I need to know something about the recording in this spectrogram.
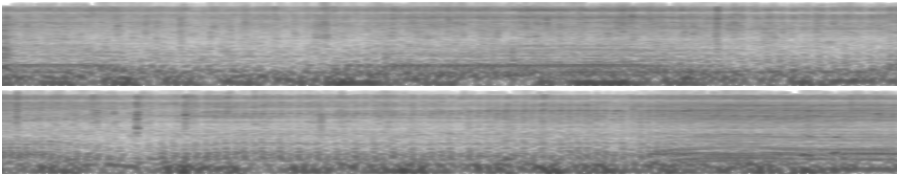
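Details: A vehicle engine idles and rumbles loudly and steadily throughout, with broad noise across all pitches.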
